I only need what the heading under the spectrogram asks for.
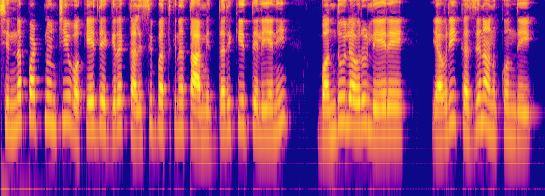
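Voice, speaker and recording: A woman storyteller reading a family story aloud in an even, measured way. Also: a little high, clean tone.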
